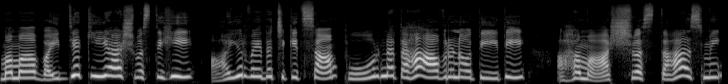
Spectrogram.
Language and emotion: Sanskrit, happy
